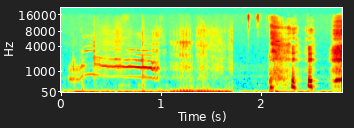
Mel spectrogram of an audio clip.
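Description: A pet cat named Ember gives a drawn-out meow with a wavering tone, followed by some soft rustling and a few short, clipped chirping sounds near the end.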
